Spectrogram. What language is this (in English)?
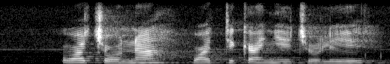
Northern Sotho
